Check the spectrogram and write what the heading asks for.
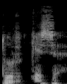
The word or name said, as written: turquesa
